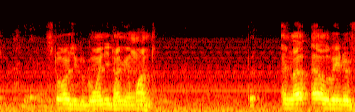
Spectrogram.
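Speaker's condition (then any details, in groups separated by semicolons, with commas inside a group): Cerebral palsy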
